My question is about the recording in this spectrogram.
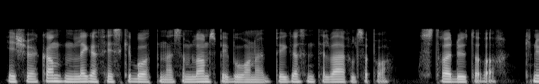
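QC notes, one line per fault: No faults heard in the speech. Nothing here calls for a QC entry.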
